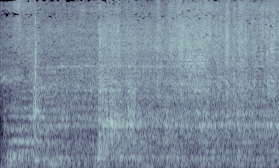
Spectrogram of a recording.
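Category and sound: household object, toilet flushing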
